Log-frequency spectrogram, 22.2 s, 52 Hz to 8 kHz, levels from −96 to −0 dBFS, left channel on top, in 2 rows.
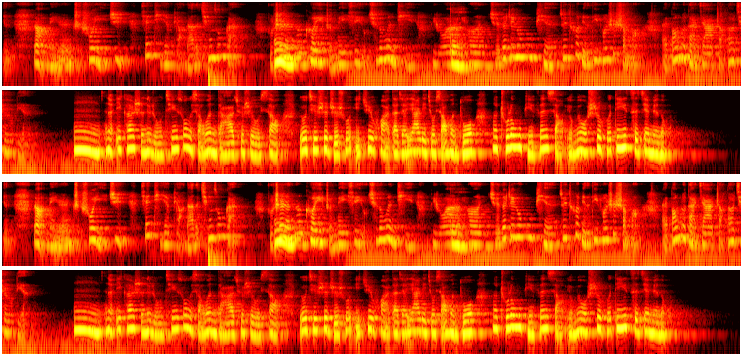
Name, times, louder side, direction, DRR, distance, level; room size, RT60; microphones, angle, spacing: voice 1, 0.0-3.5 3.8-11.5, right 2 dB, 35° right, 8 dB, 0.9 m, -36 dB
voice 2, 4.1-4.4 6.7-7.0 12.2-21.1, left 2 dB, 30° left, 14 dB, 0.6 m, -27 dB
sound 1, 5.1-13.6, left 1 dB, 85° left, 2.6 m, -50 dB
12.5 x 9.0 x 4.6 m, 0.98 s
head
